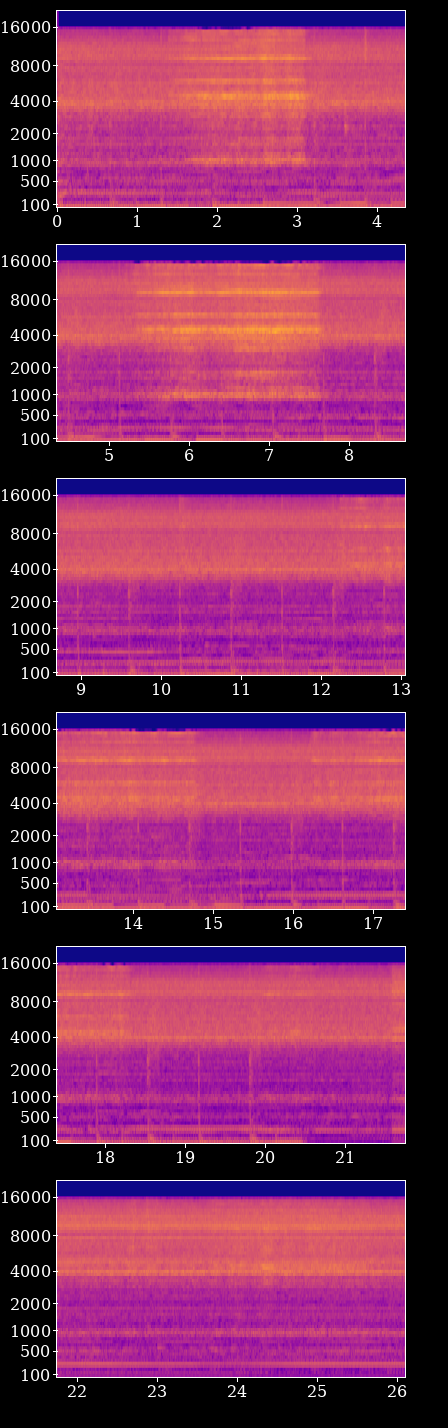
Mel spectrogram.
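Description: Bench grinder running while a copper MIG contact tip is held and turned against the abrasive wheel, grinding the tip's face flat. The grinding hiss is strongest twice, about two seconds in and again about six to seven seconds in.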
